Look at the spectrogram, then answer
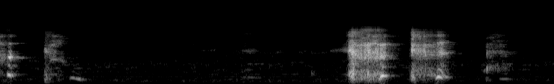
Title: Coughing # 9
